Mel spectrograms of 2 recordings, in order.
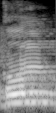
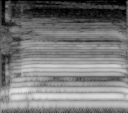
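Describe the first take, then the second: First: The final m is pronounced fully and clearly. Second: The final m is muffled and held nasally. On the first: "awalnya dibaca jelas" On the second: "dibacanya dengan samar"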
